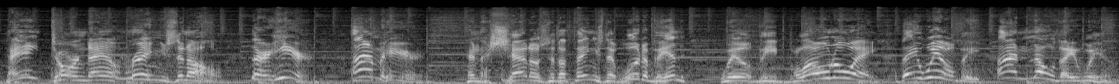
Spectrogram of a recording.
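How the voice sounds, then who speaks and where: An old miser in a radio play, overwrought and exclamatory. The voice sits high and swoops widely, with a creaky edge. Every phrase is pushed with full emotional emphasis. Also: male voice, big pitch swings, measured pace, bright, forceful tone, soft background music, full character voice. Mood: fervent relief. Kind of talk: radio theater acting.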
